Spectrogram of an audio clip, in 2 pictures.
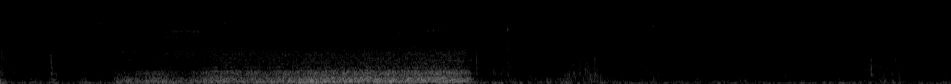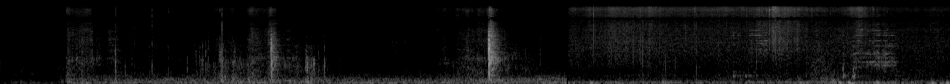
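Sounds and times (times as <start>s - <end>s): onion sizzling on griddle: 15.2s - 19.0s.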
